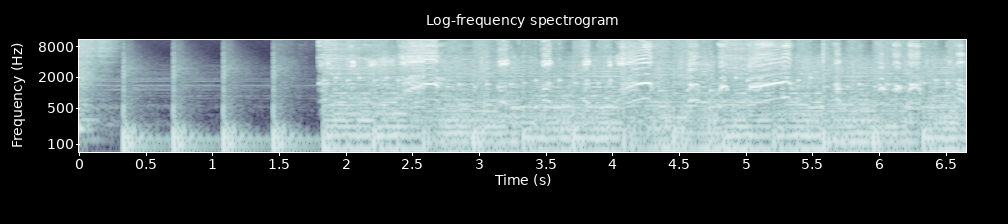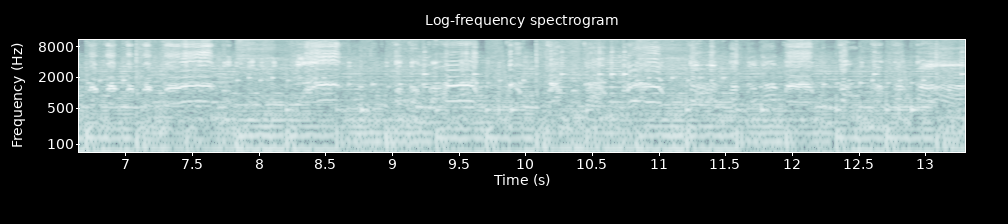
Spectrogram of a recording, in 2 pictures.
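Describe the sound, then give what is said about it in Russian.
Several voices imitate chickens clucking and squawking, loud and continuous over a dense, driving musical backing, after a few sharp rhythmic hits at the start. “Покудахчем!”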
